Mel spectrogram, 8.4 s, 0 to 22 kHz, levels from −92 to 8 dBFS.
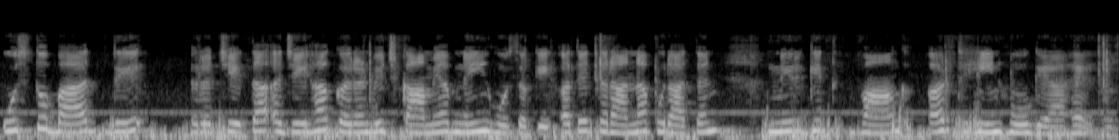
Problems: background sounds at intervals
